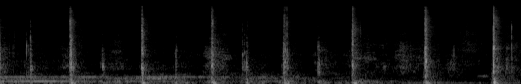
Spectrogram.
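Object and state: Plastic laptop keyboard.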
